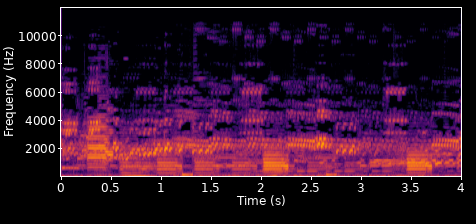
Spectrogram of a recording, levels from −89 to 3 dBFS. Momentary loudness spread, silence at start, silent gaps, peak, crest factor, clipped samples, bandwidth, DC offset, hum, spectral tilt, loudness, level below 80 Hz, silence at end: 8 LU; 0 s; none; -10 dBFS; 16 dB; under 0.1%; 11.5 kHz; under 0.1%; none; -2.5 dB/octave; -23 LUFS; -44 dBFS; 0 s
